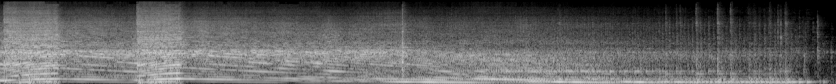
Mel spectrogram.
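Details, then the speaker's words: Arctic Cat ZR 440 two-stroke snowmobile, first start after rebuild, carbs not yet adjusted, power valve unhooked: revs climb and fall with throttle blips, then sag and die when released; idle set too low, needs raising. "I never opened up the carbs yet, so it dies when I let go of the throttle, but I just held the throttle open actually a fair bit, and she runs. Definitely too low."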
